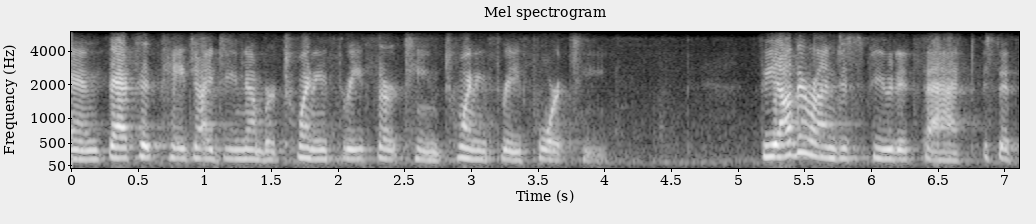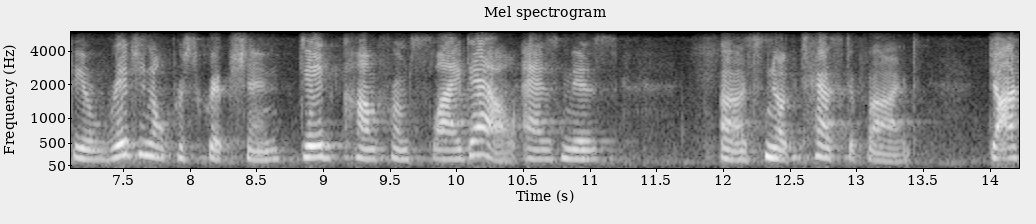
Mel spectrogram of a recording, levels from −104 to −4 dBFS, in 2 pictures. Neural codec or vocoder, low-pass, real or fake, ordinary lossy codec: none; 5.4 kHz; real; Opus, 16 kbps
